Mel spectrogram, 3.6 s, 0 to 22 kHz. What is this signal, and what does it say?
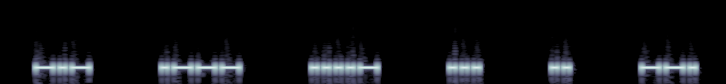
Morse code, heard as a keyed tone, about 40 wpm, spaced as for 19 wpm, 700 Hz. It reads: KJ4SIG
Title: USA Call Signs - 6 Characters - 4x Character Spacing - 40wpm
